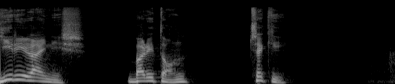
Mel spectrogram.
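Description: A young man speaks calmly and close up.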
